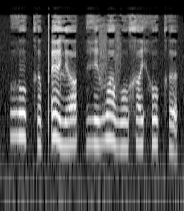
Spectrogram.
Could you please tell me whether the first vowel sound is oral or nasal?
oral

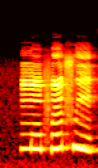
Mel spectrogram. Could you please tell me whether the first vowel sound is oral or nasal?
nasal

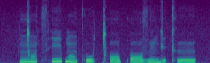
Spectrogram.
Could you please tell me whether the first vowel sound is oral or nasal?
nasal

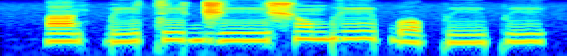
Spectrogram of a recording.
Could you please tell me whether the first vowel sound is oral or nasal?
nasal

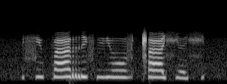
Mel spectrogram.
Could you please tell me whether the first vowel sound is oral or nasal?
oral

